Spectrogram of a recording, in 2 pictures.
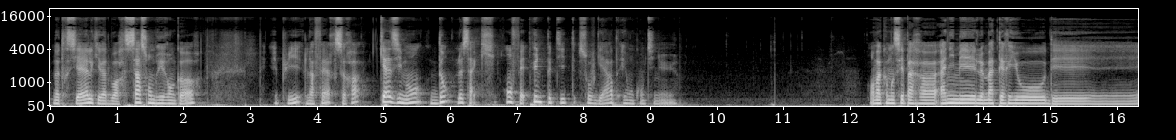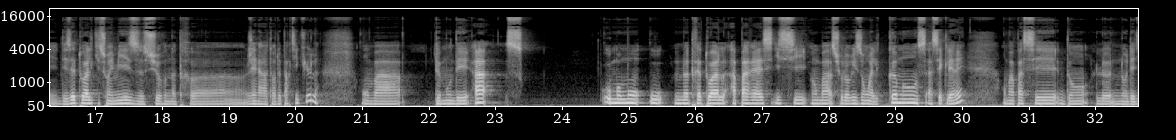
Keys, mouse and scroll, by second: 5.0-7.1 scroll down 2, 7.1 ctrl+s, 10.4 scroll down 1.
